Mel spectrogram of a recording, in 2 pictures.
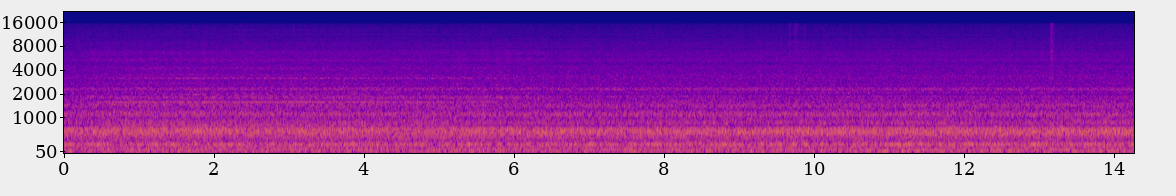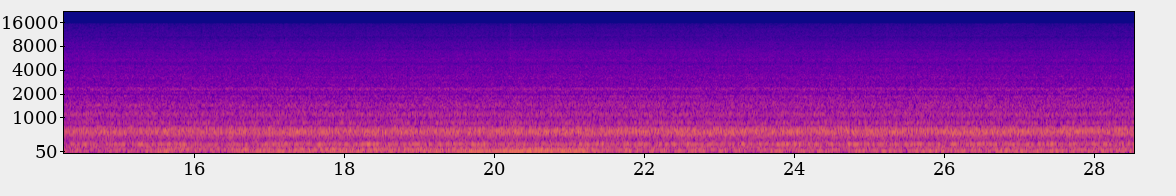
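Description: Pellet grill's combustion fan running with a steady mechanical hum. A low rumble swells for a few seconds about halfway through.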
